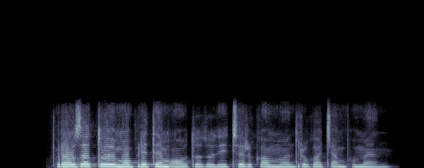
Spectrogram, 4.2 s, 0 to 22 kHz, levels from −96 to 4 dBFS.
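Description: From 0.58 to 1.62 s the loudest syllables take on a harsh, crackling edge, with their peaks driven about 8 dB past the converter's limit and roughly 7% of samples flattened. This is microphone overload, most likely from input volume set too high, so the converter clips the waveform tops. Unlike codec distortion, the grit tracks the loud peaks and vanishes on quieter sounds, while the call path's Opus coding stays a steady band-limited haze with nothing above 8 kHz.

At 0.67 s, just after the crackle begins, the level drops by about 2 dB, then at 1.68 s, right after the clipped stretch ends, by about 6 dB. Both are the microphone volume stepped down, likely by the call software reacting to the overloaded peaks. Voice and background fall together in a single instant and stay down, which separates this from a compressor's pumping that recovers, or a gradual fade.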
